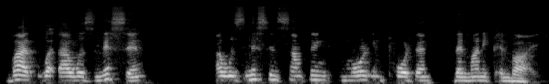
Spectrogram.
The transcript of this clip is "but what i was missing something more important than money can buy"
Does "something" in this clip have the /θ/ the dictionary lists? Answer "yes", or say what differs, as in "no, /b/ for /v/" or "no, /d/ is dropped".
yes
